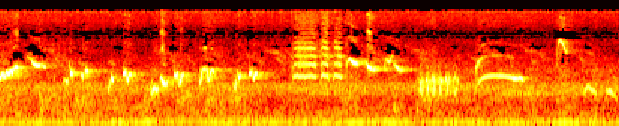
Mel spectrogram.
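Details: Murai batu, the white-rumped shama, singing a varied competition-style song: fast run of high whistled and twittering notes, buzzy harsh bursts, then a smooth upward whistle and lower falling notes.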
